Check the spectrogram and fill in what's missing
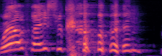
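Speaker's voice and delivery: very high voice. Podcast host imagining the others wrapping up the show, impression of the co-hosts. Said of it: "That was my impression of you guys".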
